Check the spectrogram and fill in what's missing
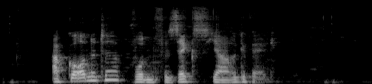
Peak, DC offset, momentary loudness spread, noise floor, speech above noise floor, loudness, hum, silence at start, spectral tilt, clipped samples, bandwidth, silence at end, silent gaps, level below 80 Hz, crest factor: -8 dBFS; under 0.1%; 11 LU; -61 dBFS; 35 dB; -27 LUFS; none; 0.5 s; -5.5 dB/octave; under 0.1%; 16 kHz; 1 s; none; -66 dBFS; 20 dB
